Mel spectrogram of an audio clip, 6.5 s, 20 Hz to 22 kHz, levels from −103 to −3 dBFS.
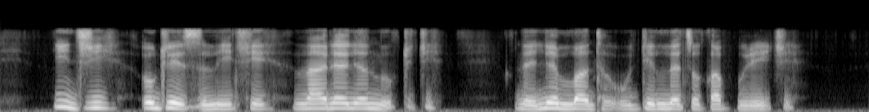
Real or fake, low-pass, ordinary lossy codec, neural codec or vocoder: fake; 7.2 kHz; none; autoencoder, 22.05 kHz, a latent of 192 numbers a frame, VITS, trained on many speakers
